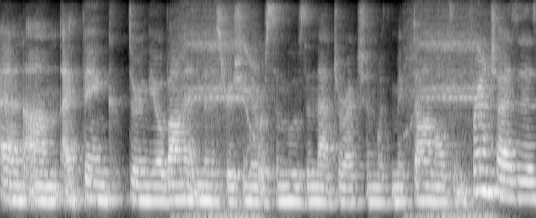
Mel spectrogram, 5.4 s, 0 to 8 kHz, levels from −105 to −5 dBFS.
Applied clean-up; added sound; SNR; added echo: none; Mechanisms; 14 dB; reverberation time 0.4 s.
